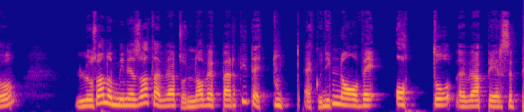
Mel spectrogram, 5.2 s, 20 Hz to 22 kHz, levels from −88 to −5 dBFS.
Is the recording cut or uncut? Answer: cut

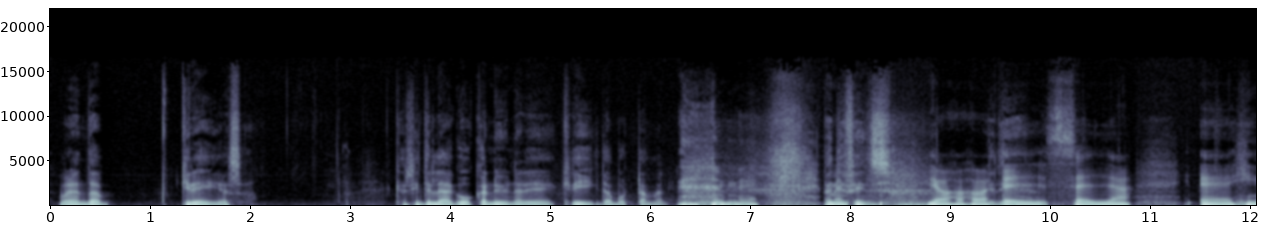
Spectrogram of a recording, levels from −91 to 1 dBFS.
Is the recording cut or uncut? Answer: uncut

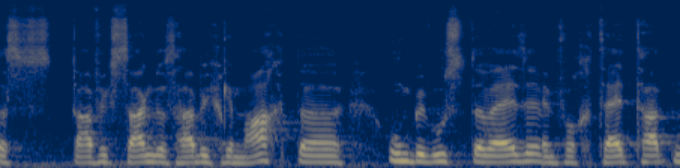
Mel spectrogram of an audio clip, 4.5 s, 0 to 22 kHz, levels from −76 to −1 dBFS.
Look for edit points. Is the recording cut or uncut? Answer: cut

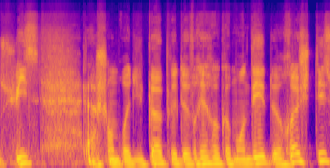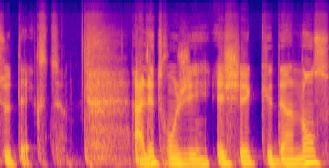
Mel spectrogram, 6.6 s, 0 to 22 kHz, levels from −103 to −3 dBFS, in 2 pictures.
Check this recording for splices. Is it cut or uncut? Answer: uncut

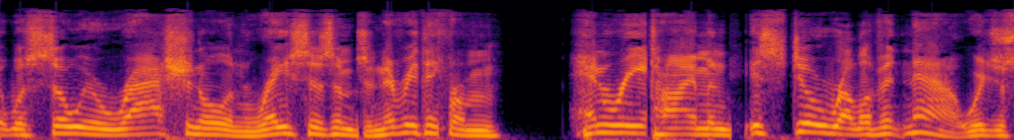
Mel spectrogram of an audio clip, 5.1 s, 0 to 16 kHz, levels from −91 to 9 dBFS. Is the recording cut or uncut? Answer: cut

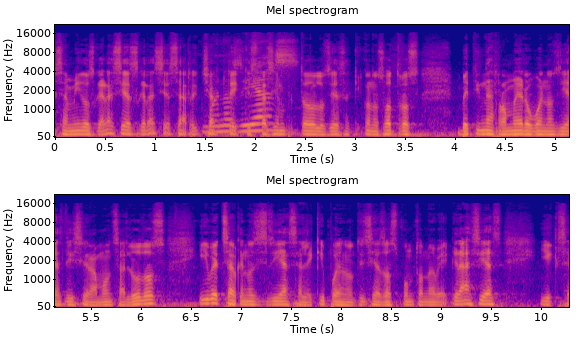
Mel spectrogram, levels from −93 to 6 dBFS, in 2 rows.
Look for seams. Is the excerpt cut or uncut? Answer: cut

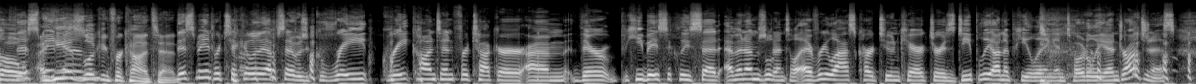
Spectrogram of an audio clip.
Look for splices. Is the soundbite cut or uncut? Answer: cut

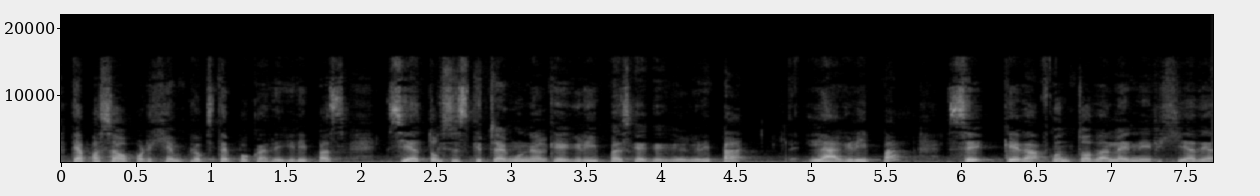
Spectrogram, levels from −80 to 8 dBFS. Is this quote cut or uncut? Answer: cut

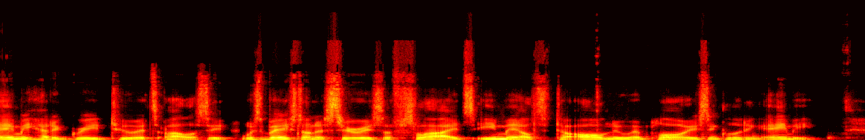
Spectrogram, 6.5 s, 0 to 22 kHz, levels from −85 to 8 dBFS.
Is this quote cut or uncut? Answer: cut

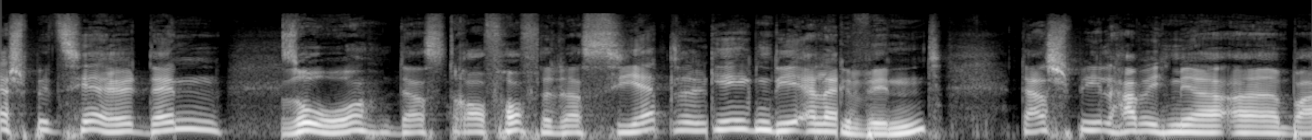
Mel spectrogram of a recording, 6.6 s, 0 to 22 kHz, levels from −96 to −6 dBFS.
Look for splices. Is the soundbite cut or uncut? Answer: cut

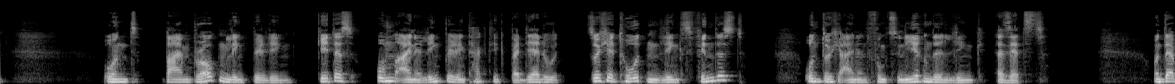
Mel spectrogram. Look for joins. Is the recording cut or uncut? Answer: uncut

